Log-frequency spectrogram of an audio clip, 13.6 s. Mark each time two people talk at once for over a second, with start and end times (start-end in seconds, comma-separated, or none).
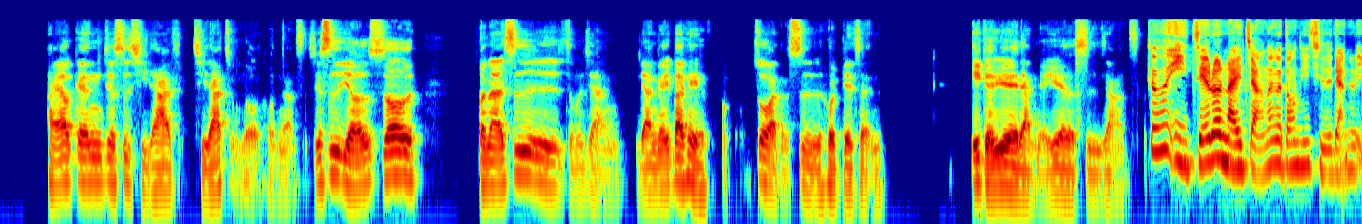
none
